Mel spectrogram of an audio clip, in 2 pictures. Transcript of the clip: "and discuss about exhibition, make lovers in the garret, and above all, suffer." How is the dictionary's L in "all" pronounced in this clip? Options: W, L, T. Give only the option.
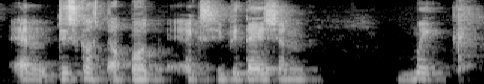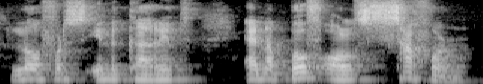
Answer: L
